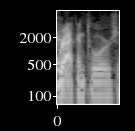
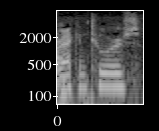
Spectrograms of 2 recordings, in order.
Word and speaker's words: Raconteurs: Rock Band is getting another pack featuring the Raconteurs. Is that how you say it? – Raconteurs, yeah. – Raconteurs.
